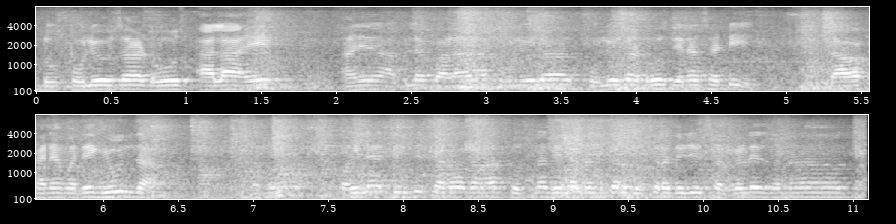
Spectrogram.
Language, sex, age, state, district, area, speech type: Marathi, male, 18-30, Maharashtra, Akola, rural, spontaneous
